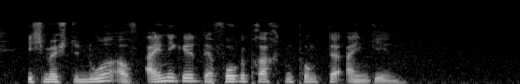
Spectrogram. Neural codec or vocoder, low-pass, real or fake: none; 7.2 kHz; real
